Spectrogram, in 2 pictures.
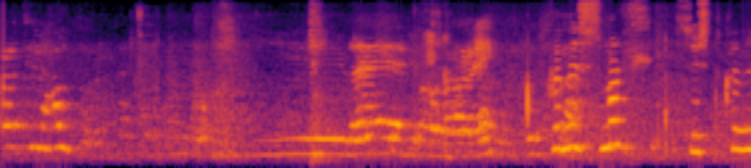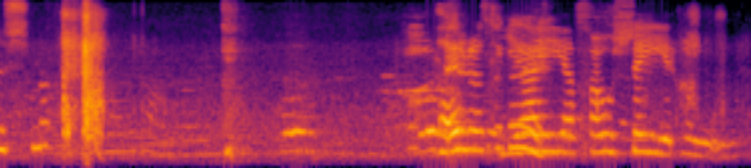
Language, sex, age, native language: Icelandic, female, 10, Icelandic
